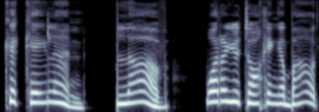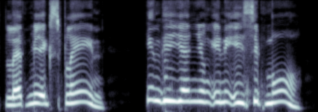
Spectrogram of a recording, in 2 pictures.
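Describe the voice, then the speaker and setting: A woman storyteller puts on a young, conniving fiancée in an audio love drama. Her voice sits high and is intense, slipping into English as she pleads or threatens. The recording is very dry and close. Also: expressive, unhurried, a little mellow, dry recording. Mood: panicked pleading. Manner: mixes Tagalog with English.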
